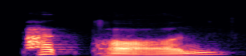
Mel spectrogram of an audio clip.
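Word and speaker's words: พักผ่อน: Pakpon. Pakpon. Voilà, et si vous écoutez bien, vous entendrez, il y a de l'air qui sort de ma bouche après le P, hein.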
